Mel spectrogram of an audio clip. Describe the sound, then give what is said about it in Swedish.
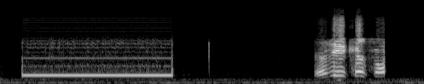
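A single long, steady telephone ringing tone buzzes for about a second and a half as a call is placed, then stops; after a short pause a voice briefly speaks, answering the call. “Vi ringer”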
